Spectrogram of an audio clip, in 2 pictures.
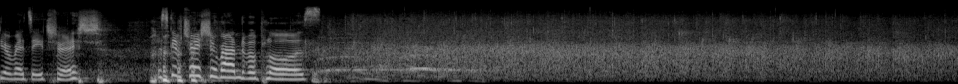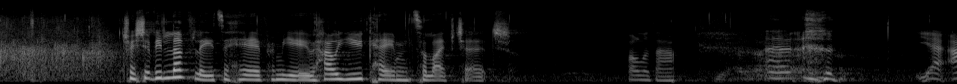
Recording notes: This was recorded at Life Church Lancashire on 27th November 2022.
